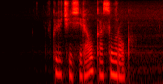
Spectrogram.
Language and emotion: Russian, neutral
